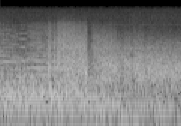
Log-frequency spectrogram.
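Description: A single sudden blast about two-thirds of a second in, its noise dying away over the following second, over background music.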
